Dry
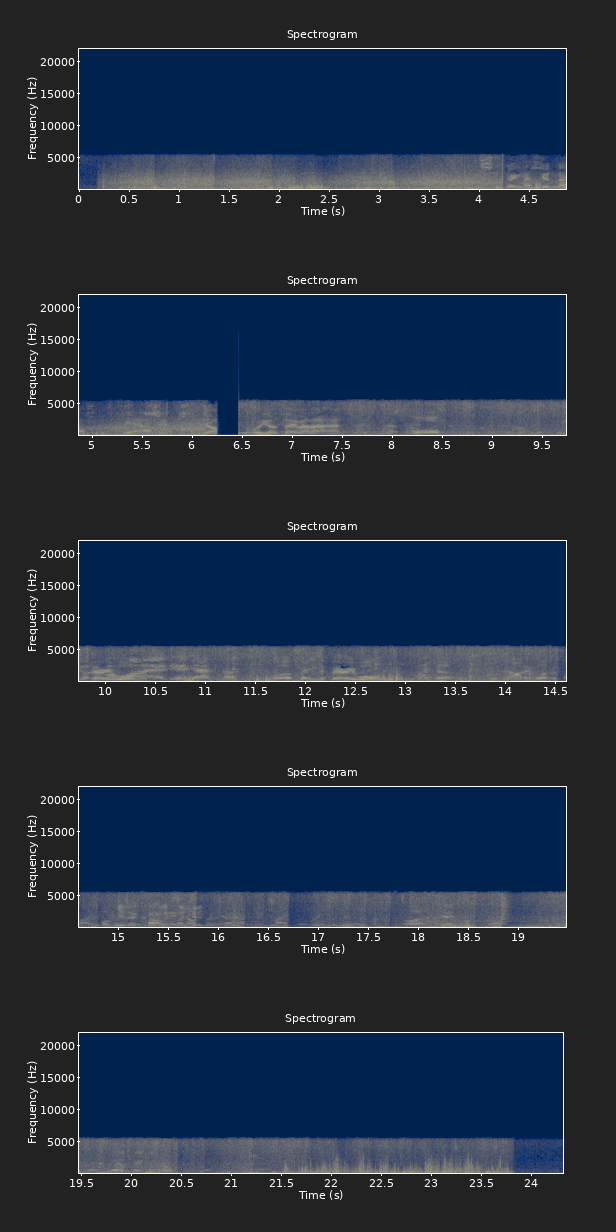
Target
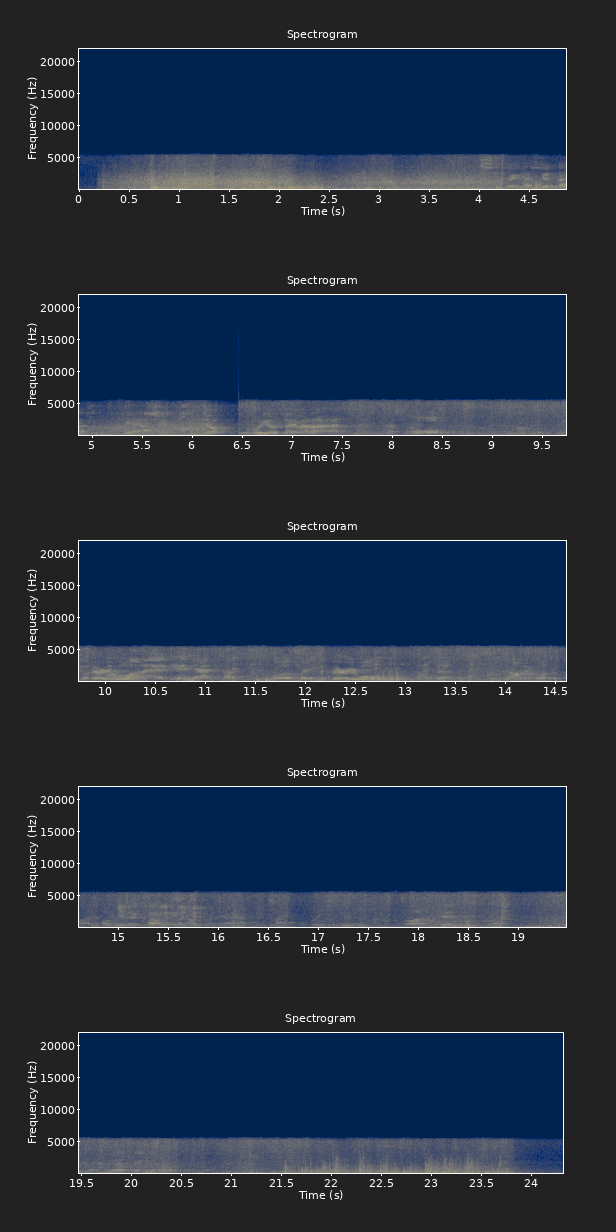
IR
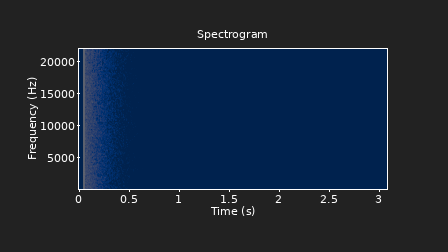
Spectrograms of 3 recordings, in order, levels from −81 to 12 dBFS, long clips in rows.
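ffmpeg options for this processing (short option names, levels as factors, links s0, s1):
-filter_complex "[0:a]asplit=3[s0][s1][s2];[s0]afade=t=out:st=0.7:d=0.02[s3];[s1]acontrast=53,afade=t=in:st=0.7:d=0.02,afade=t=out:st=2.12:d=0.02[s4];[s2]afade=t=in:st=2.12:d=0.02[s5];[s3][s4][s5]amix=inputs=3:normalize=0[s6];[1:a]atrim=start_sample=2205[s7];[s6][s7]afir=irnorm=-1:irlink=0"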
